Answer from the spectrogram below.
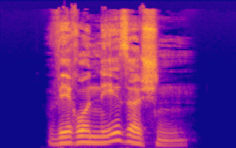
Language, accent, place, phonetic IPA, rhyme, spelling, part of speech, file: German, Germany, Berlin, [ˌveʁoˈneːzɪʃn̩], -eːzɪʃn̩, veronesischen, adjective, De-veronesischen.ogg
- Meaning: inflection of veronesisch: 1. strong genitive masculine/neuter singular 2. weak/mixed genitive/dative all-gender singular 3. strong/weak/mixed accusative masculine singular 4. strong dative plural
